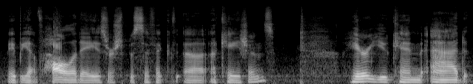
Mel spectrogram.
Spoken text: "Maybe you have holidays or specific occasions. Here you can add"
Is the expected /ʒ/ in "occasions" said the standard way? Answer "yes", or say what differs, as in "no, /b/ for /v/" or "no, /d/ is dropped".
yes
